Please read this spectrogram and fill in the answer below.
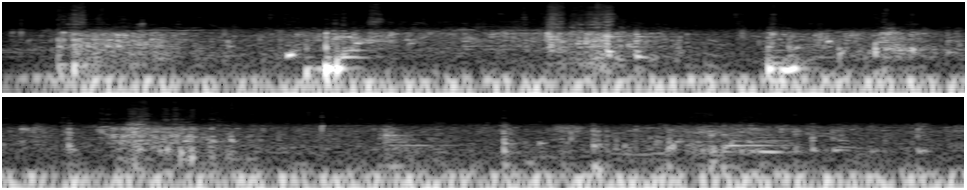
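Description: Water (a urea fertiliser solution) being scooped with a mug from a metal pot and a plastic bucket and poured onto seedlings: sloshing and splashing over an outdoor background. A sharp knock comes about a second in, with a weaker one at about two and a half seconds.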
